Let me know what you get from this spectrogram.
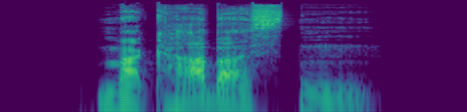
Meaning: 1. superlative degree of makaber 2. inflection of makaber: strong genitive masculine/neuter singular superlative degree
- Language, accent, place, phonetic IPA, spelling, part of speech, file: German, Germany, Berlin, [maˈkaːbɐstn̩], makabersten, adjective, De-makabersten.ogg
